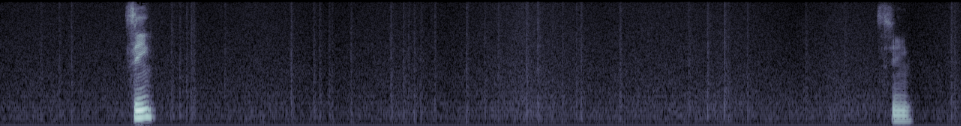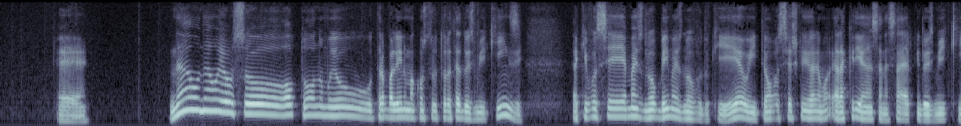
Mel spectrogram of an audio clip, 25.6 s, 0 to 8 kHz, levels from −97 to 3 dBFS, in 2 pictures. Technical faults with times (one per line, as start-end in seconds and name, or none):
none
